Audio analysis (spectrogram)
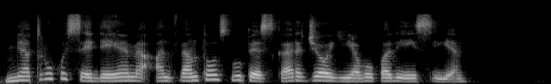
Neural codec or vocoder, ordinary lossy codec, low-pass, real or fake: codec, 16 kHz in and 24 kHz out, 0.8 kbps, FocalCodec, streaming, 65536 codes; MP3, 96 kbps; 10.8 kHz; fake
